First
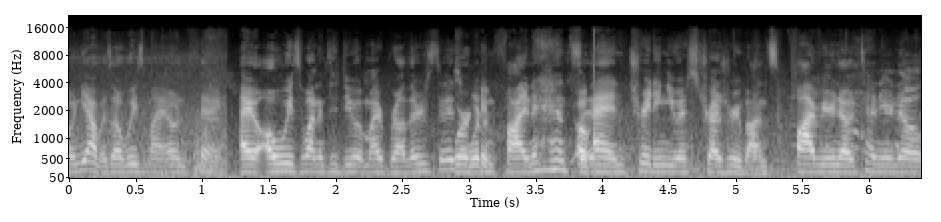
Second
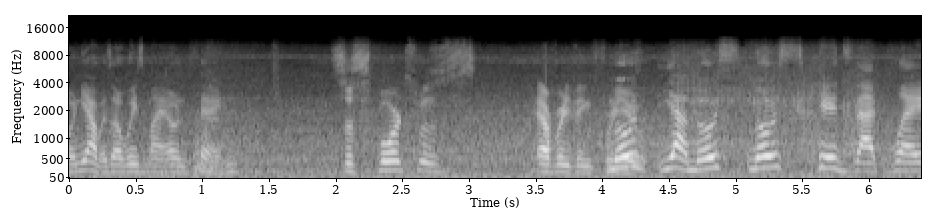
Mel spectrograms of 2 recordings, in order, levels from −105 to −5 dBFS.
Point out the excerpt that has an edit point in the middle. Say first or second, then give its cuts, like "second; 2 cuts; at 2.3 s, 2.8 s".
first; 4 cuts; at 1.2 s, 2.9 s, 3.9 s, 5.3 s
